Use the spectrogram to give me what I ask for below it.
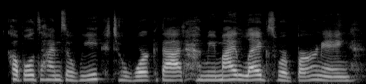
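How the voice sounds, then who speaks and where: A woman fitness coach speaks to her class while still catching her breath. She explains with emphatic, energetic delivery in a mid-range voice. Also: mid-range voice, moderate pace.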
